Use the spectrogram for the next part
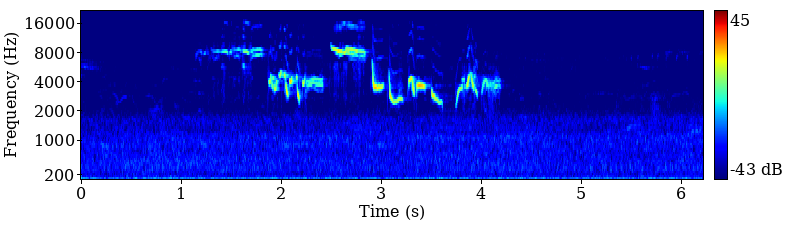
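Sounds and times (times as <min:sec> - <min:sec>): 
European robin Erithacus rubecula singing: 0:00.0 - 0:04.2.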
